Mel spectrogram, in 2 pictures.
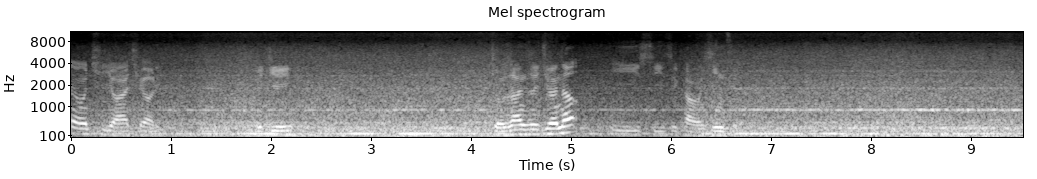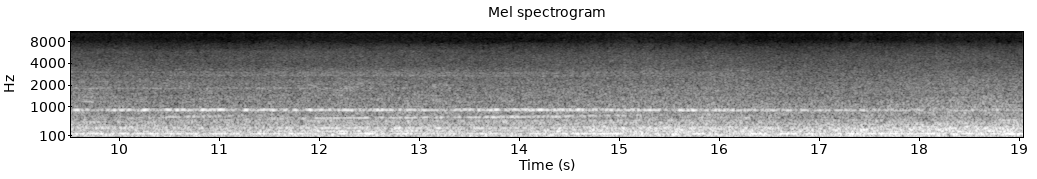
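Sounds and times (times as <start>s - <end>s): constant whine: 0.0s - 19.0s
electric train rumbling: 0.0s - 19.0s
tone rising in pitch: 6.4s - 17.9s.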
